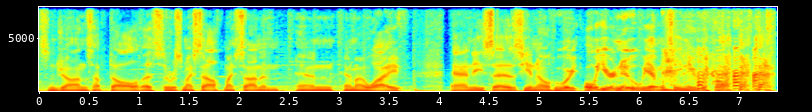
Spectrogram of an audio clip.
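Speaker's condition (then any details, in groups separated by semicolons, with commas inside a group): No condition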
